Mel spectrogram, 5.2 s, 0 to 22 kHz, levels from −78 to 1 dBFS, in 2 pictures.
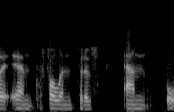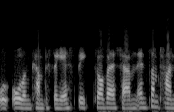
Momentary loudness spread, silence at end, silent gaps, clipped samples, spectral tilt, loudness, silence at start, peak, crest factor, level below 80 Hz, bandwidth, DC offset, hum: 9 LU; 0 s; none; under 0.1%; -6.5 dB/octave; -31 LUFS; 0 s; -12 dBFS; 18 dB; -72 dBFS; 11.5 kHz; under 0.1%; none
